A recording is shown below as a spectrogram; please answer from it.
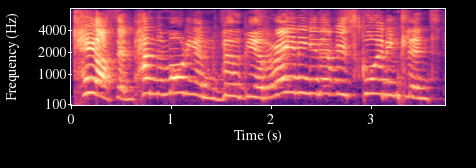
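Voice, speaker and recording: A wicked old storybook witch acted out by a woman shouts in a high, piercingly sharp voice. She is imperious and gloating, turning broken-grammar commands into a triumphant sing-song chant. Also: lively intonation, moderate pace, exaggerated voice. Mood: loud, gloating. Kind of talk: dramatic storybook read-aloud.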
